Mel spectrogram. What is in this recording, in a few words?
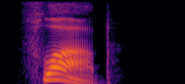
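"flop", English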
